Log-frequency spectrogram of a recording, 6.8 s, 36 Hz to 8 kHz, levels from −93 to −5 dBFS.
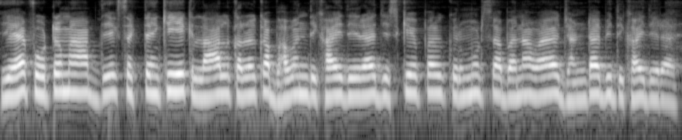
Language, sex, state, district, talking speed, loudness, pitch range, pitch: Hindi, female, Bihar, East Champaran, 255 wpm, -16 LUFS, 195-220 Hz, 210 Hz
